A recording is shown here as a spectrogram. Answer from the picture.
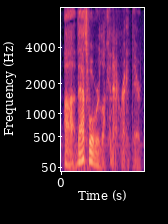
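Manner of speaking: ordinary delivery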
